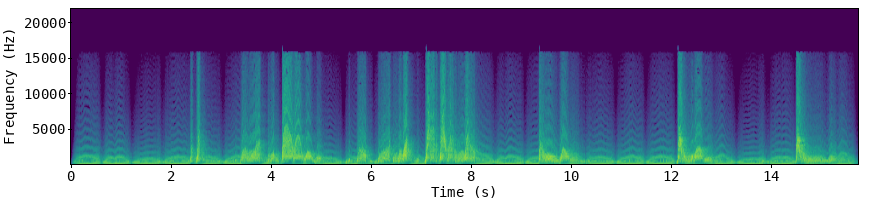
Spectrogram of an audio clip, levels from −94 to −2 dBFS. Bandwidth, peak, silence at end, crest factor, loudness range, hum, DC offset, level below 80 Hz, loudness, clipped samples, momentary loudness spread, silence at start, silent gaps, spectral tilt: 16 kHz; -4 dBFS; 0.05 s; 18 dB; 4 LU; none; under 0.1%; -48 dBFS; -21 LUFS; under 0.1%; 11 LU; 0.05 s; none; -4 dB/octave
